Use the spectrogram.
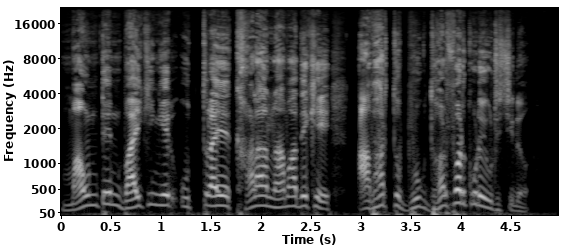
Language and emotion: Bengali, fearful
